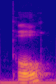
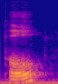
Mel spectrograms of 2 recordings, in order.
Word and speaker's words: pull: do much vowel there i'm going to move as quickly as i can from the p right to the l pull pull you'll just hear there's a little bit of a schwa because it's a dark l so you can try just doing o keep the back of the tongue down and lift the front of the tongue oh pull staple staple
